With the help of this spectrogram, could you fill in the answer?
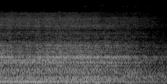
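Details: Frigidaire gas dryer after restoration with new belt and rear bearing: steady, even motor and drum hum with no knocks, scrapes or squeal before it winds down; running normally.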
